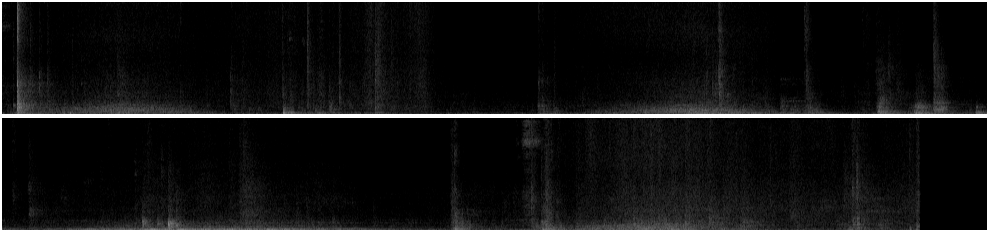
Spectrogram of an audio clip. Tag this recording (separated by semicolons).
Field-Recording; Cologne; University; Machine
